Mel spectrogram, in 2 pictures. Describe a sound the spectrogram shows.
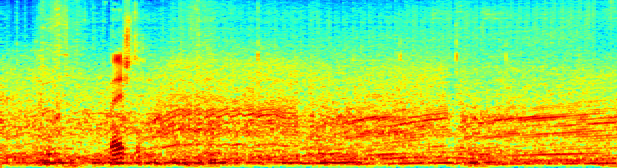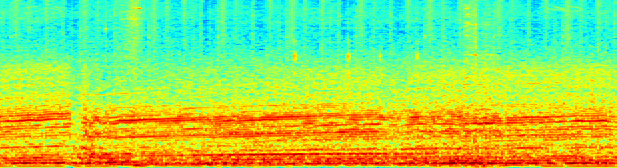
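A race car engine roars and climbs steadily in pitch as the car speeds up.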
